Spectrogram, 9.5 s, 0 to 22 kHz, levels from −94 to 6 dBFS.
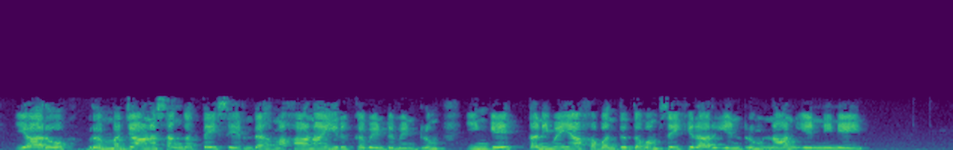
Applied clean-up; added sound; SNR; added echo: none; none; none; none.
